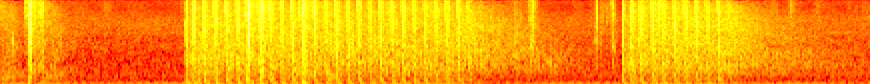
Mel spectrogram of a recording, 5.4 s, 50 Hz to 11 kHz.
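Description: Rapid automatic gunfire in the battle royale game H1Z1, two long sustained bursts of evenly spaced shots after a single opening shot, loud and close with no talking.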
